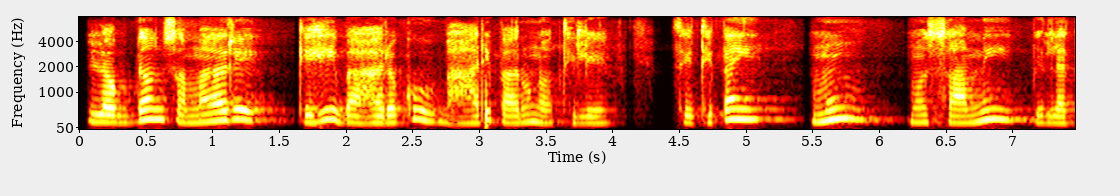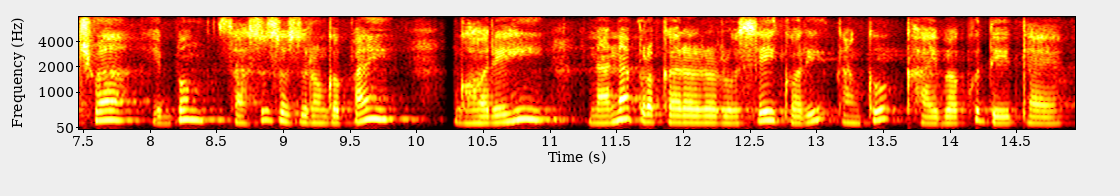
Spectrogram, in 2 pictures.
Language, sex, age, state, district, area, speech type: Odia, female, 45-60, Odisha, Jajpur, rural, spontaneous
